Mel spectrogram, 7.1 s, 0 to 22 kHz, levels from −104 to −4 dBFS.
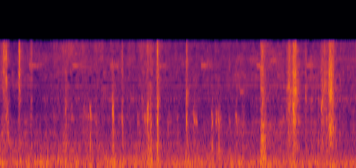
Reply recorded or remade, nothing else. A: remade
